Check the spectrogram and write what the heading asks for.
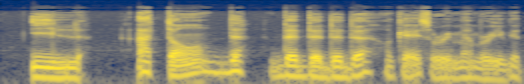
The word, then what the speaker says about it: attendent: And the last one, same thing, classic ending for il, elle at the plural form, ENT, but then you don't pronounce them. Ils attendent, okay, so remember you get to pronounce this, the D at the end, okay.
